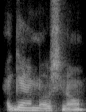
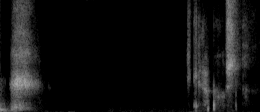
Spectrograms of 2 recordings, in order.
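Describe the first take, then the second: First: Said in the usual way. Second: Breathless whisper, much softer; whispered "get emotional", barely audible. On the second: Real, not acted.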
